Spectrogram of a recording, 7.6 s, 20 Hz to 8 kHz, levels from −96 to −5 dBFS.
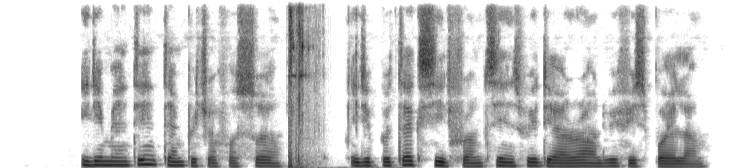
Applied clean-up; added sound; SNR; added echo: none; Keys jangling; 4 dB; none.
